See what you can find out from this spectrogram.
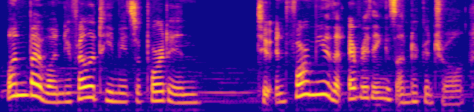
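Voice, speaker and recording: A woman's voice: mid-range voice, sing-song, quick pace, warm tone, soft background music. A woman gaming streamer giving playful, effusive commentary and reading game text aloud. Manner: effusive, playful, cooing over characters.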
